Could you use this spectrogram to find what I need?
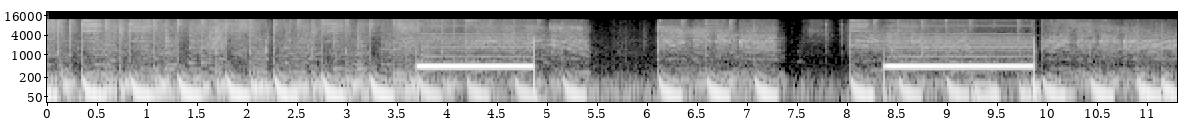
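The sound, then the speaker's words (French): Ringback tone of a phone call being placed: two long, steady tones, each well over a second, separated by a pause of a few seconds and heard over busy, rhythmic background sound. “Allez, on appelle ton mec, c'est parti.”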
